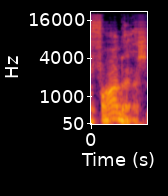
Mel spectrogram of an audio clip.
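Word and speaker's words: Phanes: the way back to phy or Fess as it's pronounced so you've got this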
